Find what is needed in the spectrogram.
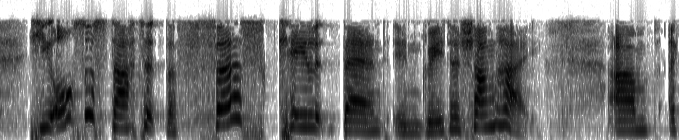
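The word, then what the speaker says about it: ceilidh: proud northern englishman he also started the first caled band in greater shanghai a caled for those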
